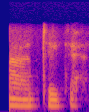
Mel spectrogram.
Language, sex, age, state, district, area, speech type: Punjabi, male, 45-60, Punjab, Tarn Taran, rural, conversation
